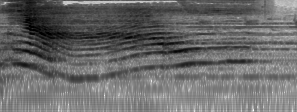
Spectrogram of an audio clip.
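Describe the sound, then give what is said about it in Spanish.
A single long, drawn-out cat meow, its pitch swooping down and then climbing again before trailing off. It is loud, with no talking. “más adelante se encontraron un gato”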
